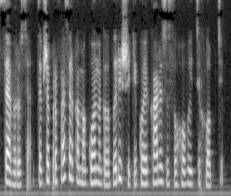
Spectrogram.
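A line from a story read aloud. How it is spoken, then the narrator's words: Calm interruption. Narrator (Ukrainian): спокійно обірвав його Дамблдор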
